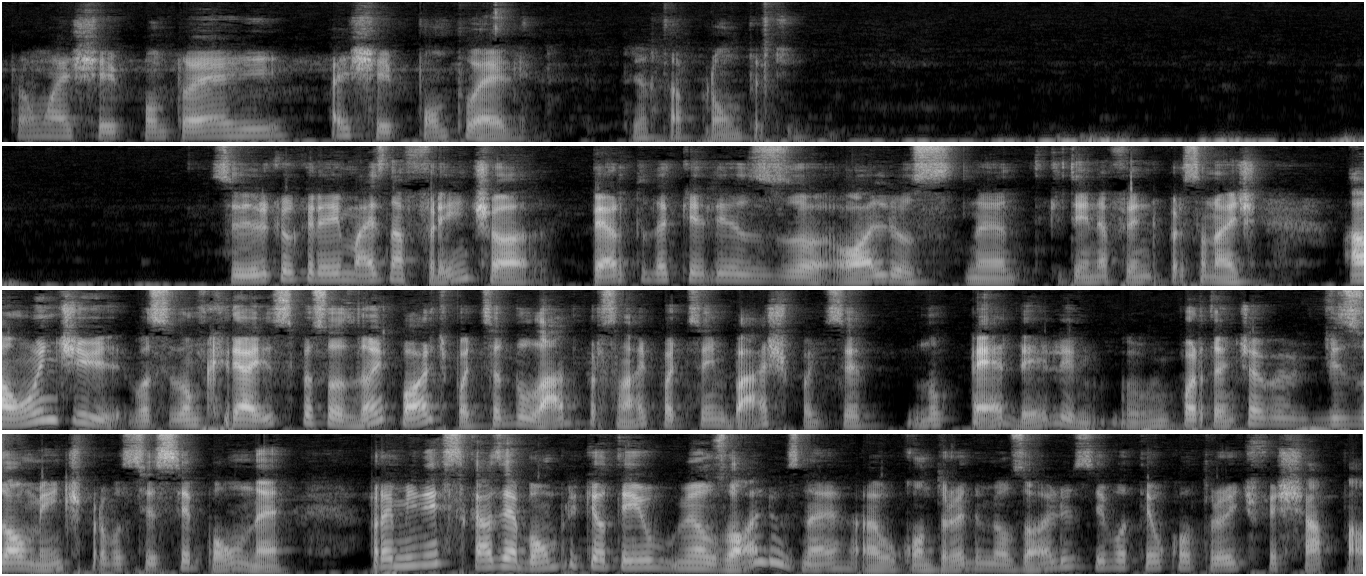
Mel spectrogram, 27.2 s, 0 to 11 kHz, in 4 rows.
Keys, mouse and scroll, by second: 7.3 middle click.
